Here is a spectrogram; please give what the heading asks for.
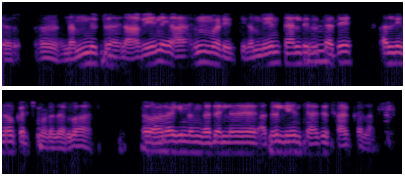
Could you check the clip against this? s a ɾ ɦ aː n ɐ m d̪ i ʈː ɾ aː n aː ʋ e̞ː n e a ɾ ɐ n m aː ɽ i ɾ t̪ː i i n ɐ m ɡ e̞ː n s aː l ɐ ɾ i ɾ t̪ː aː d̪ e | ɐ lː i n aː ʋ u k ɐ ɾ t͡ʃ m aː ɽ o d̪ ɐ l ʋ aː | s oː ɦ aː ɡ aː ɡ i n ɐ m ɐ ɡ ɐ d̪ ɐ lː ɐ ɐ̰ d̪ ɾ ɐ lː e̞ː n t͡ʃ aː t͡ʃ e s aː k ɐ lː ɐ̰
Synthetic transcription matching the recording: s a ɾ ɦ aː n ɐ m d̪ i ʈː ɾ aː n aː ʋ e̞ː n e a ɾ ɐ n m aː ɽ i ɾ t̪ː i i n ɐ m ɡ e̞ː n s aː l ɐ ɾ i ɾ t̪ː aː d̪ e | ɐ lː i n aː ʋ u k ɐ ɾ t͡ʃ m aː ɽ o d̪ ɐ l ʋ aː | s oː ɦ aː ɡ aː ɡ i n ɐ m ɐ ɡ ɐ d̪ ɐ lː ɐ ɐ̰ d̪ ɾ ɐ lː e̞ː n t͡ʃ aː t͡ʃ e s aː k ɐ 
